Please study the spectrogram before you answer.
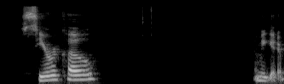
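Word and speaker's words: scirocco: think it just says C is it C Siro let me get a pronunciation here Shaco so shirro H interesting a hot dust ladened wind from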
